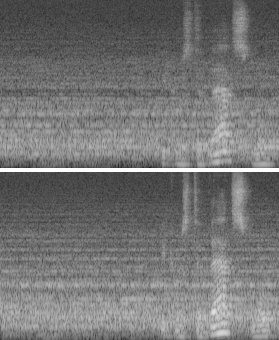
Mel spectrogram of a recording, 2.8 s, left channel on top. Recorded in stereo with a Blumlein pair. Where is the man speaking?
35° right, 1.8 m.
